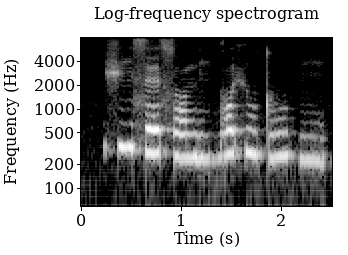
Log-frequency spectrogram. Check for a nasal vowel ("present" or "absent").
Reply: absent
